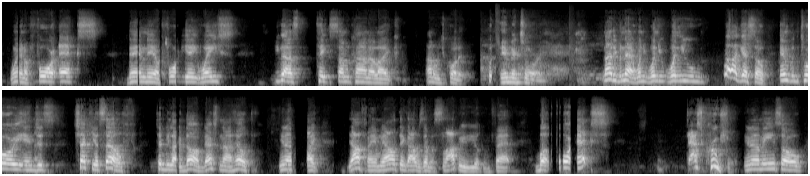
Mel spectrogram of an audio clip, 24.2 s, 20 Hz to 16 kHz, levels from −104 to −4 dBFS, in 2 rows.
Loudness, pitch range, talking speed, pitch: -27 LUFS, 145-185 Hz, 180 wpm, 170 Hz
